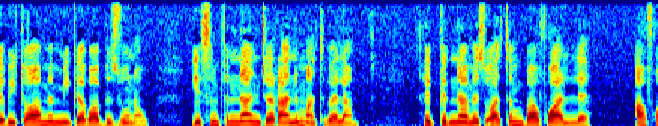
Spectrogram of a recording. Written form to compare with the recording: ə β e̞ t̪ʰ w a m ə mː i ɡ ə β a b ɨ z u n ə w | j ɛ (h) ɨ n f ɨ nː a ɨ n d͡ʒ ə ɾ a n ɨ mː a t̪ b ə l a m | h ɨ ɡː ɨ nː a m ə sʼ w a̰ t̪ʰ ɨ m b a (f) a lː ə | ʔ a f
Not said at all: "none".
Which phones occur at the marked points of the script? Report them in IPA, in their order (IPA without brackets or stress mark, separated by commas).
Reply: s, f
